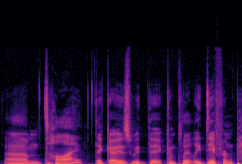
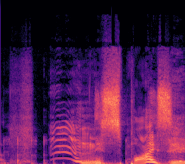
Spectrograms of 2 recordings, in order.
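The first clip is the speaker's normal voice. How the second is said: mock seductive; 10 semitones higher, 6 dB louder, much slower than usual.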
